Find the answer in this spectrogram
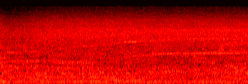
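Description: Faint steady noise with a low hum, with no distinct event standing out.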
